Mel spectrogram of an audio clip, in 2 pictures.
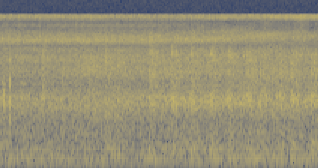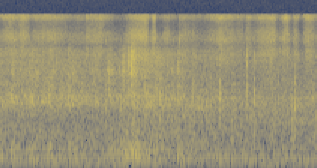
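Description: Steady outdoor noise: a low rumble with a hiss above it and no distinct single event, swelling slightly about four and a half seconds in.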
